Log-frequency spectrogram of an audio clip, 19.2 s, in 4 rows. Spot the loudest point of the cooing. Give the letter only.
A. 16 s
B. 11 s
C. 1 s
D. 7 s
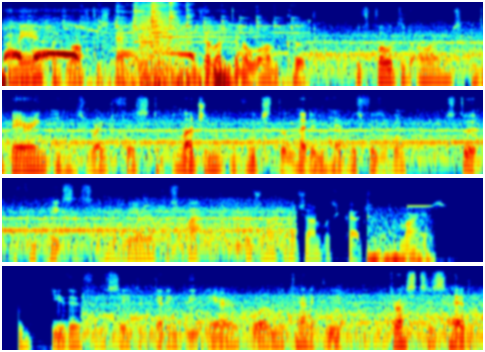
C.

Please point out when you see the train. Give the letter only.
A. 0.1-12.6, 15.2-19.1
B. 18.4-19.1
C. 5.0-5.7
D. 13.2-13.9
A.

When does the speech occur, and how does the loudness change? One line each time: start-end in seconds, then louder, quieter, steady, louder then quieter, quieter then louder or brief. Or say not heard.
0.0-19.1 quieter then louder.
